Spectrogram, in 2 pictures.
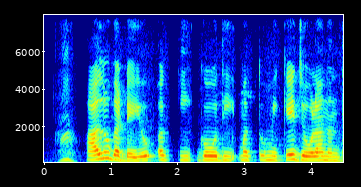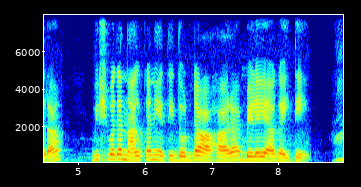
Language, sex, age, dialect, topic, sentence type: Kannada, female, 31-35, Mysore Kannada, agriculture, statement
